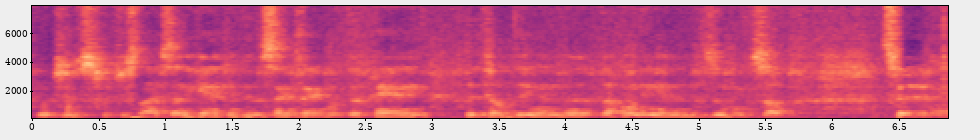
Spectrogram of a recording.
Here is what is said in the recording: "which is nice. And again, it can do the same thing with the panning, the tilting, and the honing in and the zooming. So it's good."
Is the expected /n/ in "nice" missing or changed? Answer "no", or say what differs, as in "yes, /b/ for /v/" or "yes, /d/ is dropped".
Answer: yes, /l/ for /n/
